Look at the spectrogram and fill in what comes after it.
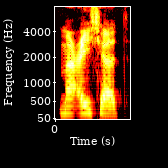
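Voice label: "maiishat" nominative, Archi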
